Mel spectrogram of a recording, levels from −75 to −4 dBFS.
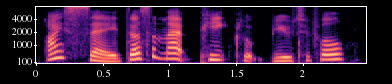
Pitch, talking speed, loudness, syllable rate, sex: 235 Hz, 170 wpm, -18 LUFS, 4.0 syllables/s, female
